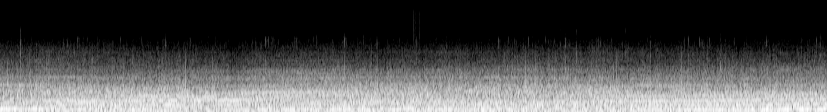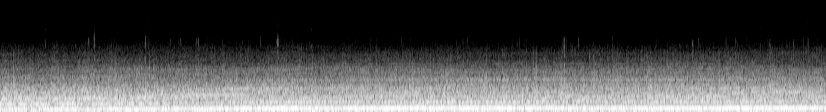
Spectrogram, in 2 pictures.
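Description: Motorcycle engine running steadily at cruising speed, its pitch dipping briefly about two seconds in and then rising slowly, over a constant rush of wind and road noise.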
